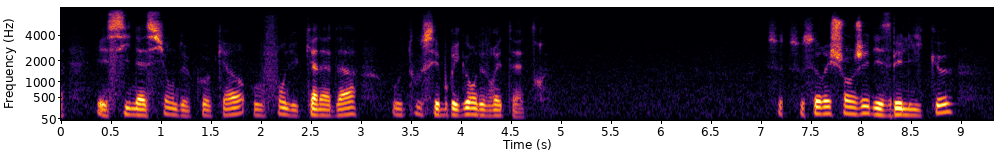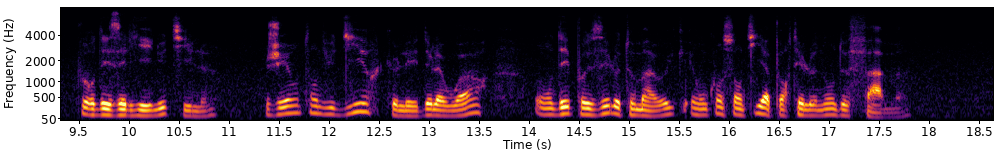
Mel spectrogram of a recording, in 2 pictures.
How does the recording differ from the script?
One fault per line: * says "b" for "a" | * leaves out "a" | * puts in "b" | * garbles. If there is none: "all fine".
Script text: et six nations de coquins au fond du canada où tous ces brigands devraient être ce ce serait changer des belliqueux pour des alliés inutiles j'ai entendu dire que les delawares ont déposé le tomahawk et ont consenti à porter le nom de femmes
all fine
